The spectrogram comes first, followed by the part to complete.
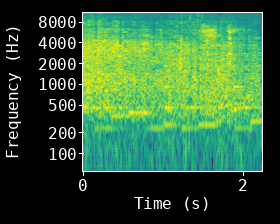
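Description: Steady roar of waterfalls in flood, rushing water pouring heavily down a gorge, with a slow melody of single notes playing over it.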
